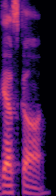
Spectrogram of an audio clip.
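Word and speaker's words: Gascón: been very outspoken about gas gon am I saying it right gas gone gas gon yeah gas gone what are your views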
